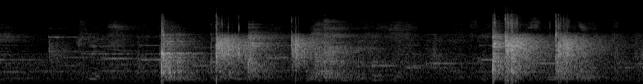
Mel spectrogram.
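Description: Carom billiard balls clicking during a three-cushion shot: the cue strikes the cue ball about a second and a half in, then come several more sharp clicks of ball on ball, about five in all, the last pair near the end, over background music.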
